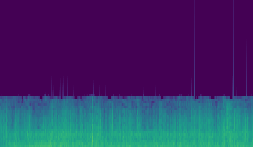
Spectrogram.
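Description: A steady, even hiss of fine water spray shot from a nozzle into a cylinder, mixing with gas, runs without a break for a few seconds, broad and airy with no talking over it.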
